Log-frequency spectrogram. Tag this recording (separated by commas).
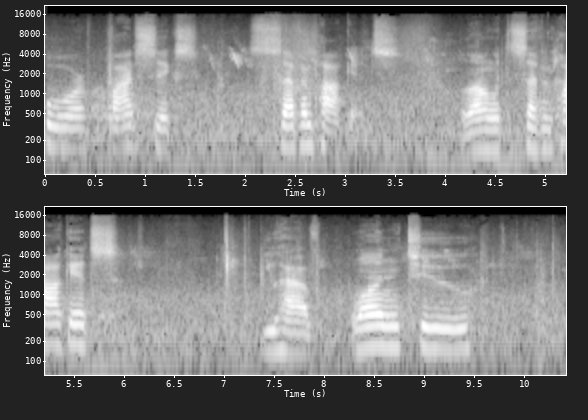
Speech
